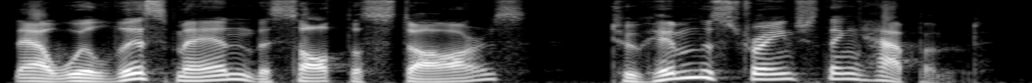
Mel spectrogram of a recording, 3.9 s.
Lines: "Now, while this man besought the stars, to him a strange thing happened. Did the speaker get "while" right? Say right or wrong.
wrong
